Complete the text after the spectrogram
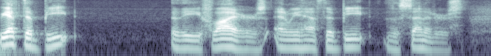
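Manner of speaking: soft, calm radio-style voice. Speaking into a microphone, easing off the emphasis on purpose: softened voice. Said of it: "I kind of softened that a little bit".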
